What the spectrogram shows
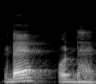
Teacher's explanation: ताड़नजात कहते हैं इसलिए, और उत्क्षिप्त कहते हैं, उत्क्षिप्त व्यंजन इसे कहा जाता है। तो जिन वर्णों के उच्चारण करते समय जिह्वा उलटकर श्वास वायु को बाहर फेंकती है, उसे उत्क्षिप्त व्यंजन कहते हैं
